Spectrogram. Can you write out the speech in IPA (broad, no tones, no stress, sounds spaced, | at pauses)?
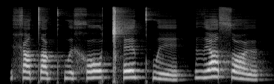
x e tˤ u kʷʰ ɛ x ɔ ǀʰ ɛ kʷʰ e | ð e sˤ ø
